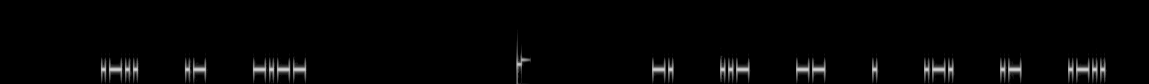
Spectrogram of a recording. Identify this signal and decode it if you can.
Morse code, heard as a keyed tone, about 30 wpm, spaced as for 14 wpm, 700 Hz. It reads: LAY NUMERAL
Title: 4x Character Spacing - Top 500 Words - 30wpm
